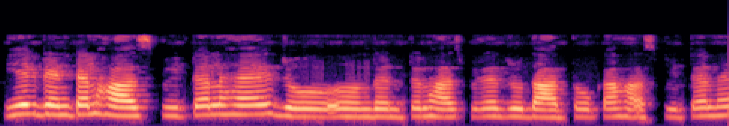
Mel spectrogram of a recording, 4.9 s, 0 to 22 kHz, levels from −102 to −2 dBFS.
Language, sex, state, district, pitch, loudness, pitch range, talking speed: Hindi, female, Haryana, Rohtak, 230 Hz, -18 LUFS, 220-265 Hz, 150 wpm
